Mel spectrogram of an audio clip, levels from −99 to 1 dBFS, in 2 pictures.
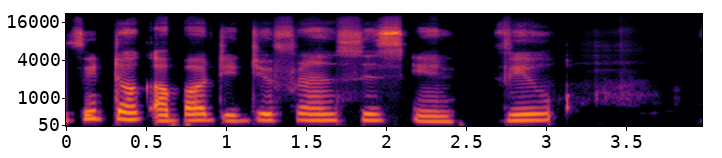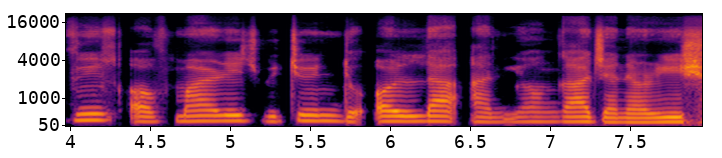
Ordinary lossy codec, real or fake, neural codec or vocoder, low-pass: none; fake; autoencoder, 48 kHz, 128 numbers a frame, DAC-VAE, trained on Japanese speech; none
